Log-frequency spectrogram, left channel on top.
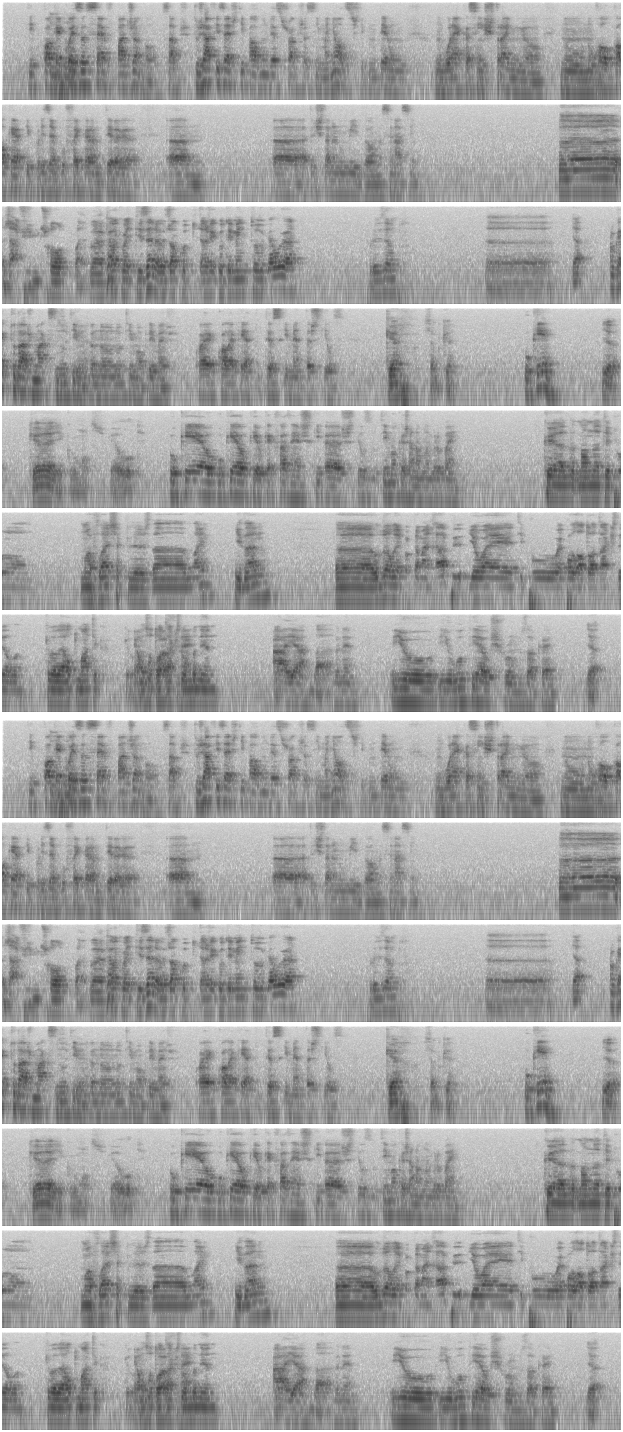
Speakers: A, on the left; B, on the left.
A: tipo, qualquer
B: Uhum.
A: coisa serve para a jungle, sabes? Tu já fizeste tipo algum desses jogos assim manhosos, tipo meter um, um boneco assim estranho num, num rolo qualquer, tipo, por exemplo, o Faker a meter a, a, a- a Tristana no mid ou uma cena assim.
B: Ah, já fiz muitos rolos. Olha, é pelo que eu acabei de dizer, eu jogo, com o- já joguei com o time em tudo que é lugar. Por exemplo. Ah, yeah,
A: O que é que tu dás max
B: por
A: no
B: isso
A: time,
B: é que é.
A: no, no time ao primeiro? Qual é, qual é que é o teu seguimento das skills?
B: Que é, sempre que é.
A: O quê?
B: Yeah. Que é e cogumelos, que é o último.
A: O que é o, o que é o quê? O que é que fazem as, ski- as skills do Timo que eu já não me lembro bem.
B: Que é, de- manda tipo um- uma flecha que lhes dá blind e dano. Ah, o dele é para correr mais rápido e eu é tipo, é para os auto-ataques dele. Aquilo é automático. Aquilo,
A: É um
B: os
A: buff,
B: auto-ataques
A: né?
B: dão banano.
A: Ah,
B: Yeah,
A: yeah,
B: dá,
A: veneno. E o, e o ulti é os shrooms, ok.
B: yeah,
